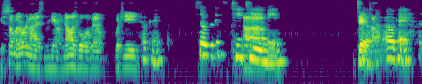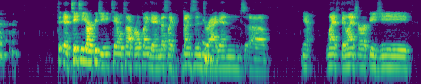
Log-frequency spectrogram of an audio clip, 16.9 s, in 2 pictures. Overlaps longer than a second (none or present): none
